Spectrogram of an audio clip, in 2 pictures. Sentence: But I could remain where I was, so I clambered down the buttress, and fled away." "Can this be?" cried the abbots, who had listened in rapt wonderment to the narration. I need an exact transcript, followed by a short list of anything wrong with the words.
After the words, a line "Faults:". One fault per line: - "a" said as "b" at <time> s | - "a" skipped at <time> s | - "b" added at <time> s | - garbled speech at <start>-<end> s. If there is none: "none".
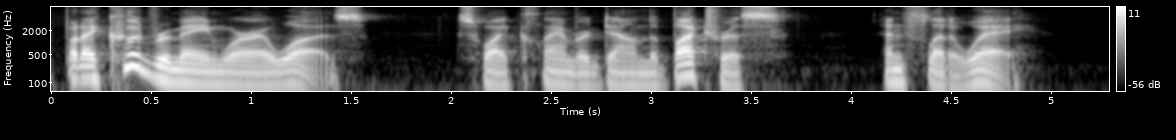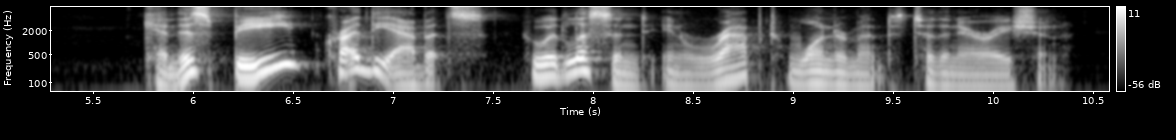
But I could remain where I was, so I clambered down the buttress, and fled away." "Can this be?" cried the abbots, who had listened in rapt wonderment to the narration.
Faults:
none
